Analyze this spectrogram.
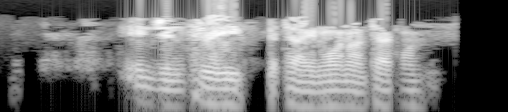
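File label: Incident Tac 1, Scanner audio recording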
